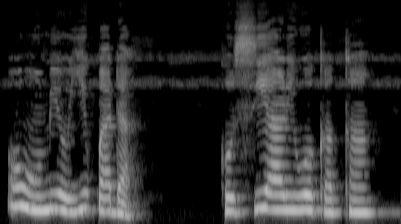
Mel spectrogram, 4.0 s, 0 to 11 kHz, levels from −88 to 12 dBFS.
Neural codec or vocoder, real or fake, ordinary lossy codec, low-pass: none; real; none; none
